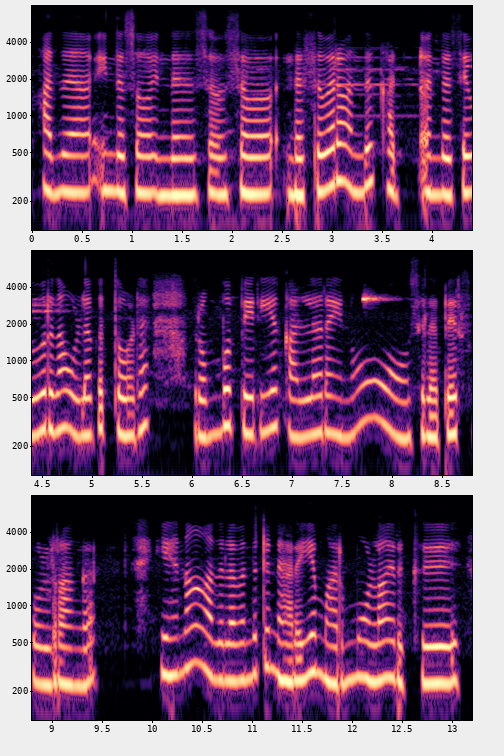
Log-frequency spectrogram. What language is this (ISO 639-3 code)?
tam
